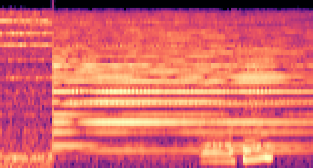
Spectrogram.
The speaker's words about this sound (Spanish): No dejes de tocar el claxon hasta que llegue la ley o un abogado o me abran la puerta estos cobardes.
